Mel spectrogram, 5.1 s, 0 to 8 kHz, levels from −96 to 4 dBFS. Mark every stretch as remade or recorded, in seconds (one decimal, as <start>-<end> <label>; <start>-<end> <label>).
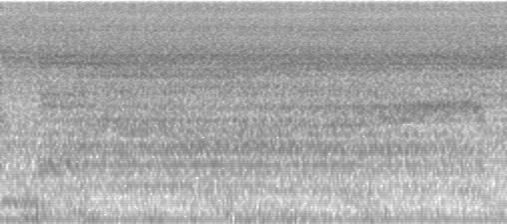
0.0-5.1 recorded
